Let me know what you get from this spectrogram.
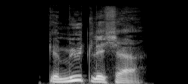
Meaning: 1. comparative degree of gemütlich 2. inflection of gemütlich: strong/mixed nominative masculine singular 3. inflection of gemütlich: strong genitive/dative feminine singular
- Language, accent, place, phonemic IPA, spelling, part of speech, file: German, Germany, Berlin, /ɡəˈmyːtlɪçɐ/, gemütlicher, adjective, De-gemütlicher.ogg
